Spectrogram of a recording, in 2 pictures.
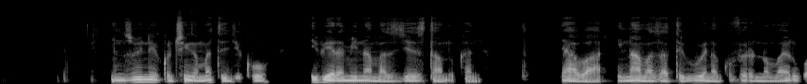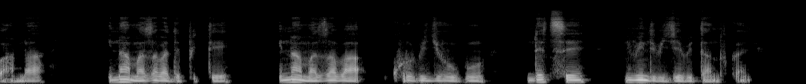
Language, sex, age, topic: Kinyarwanda, male, 18-24, government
